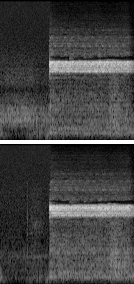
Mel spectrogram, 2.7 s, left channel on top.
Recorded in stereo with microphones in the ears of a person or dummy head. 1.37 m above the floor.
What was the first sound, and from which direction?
An alarm, 40° left (ahead or behind).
